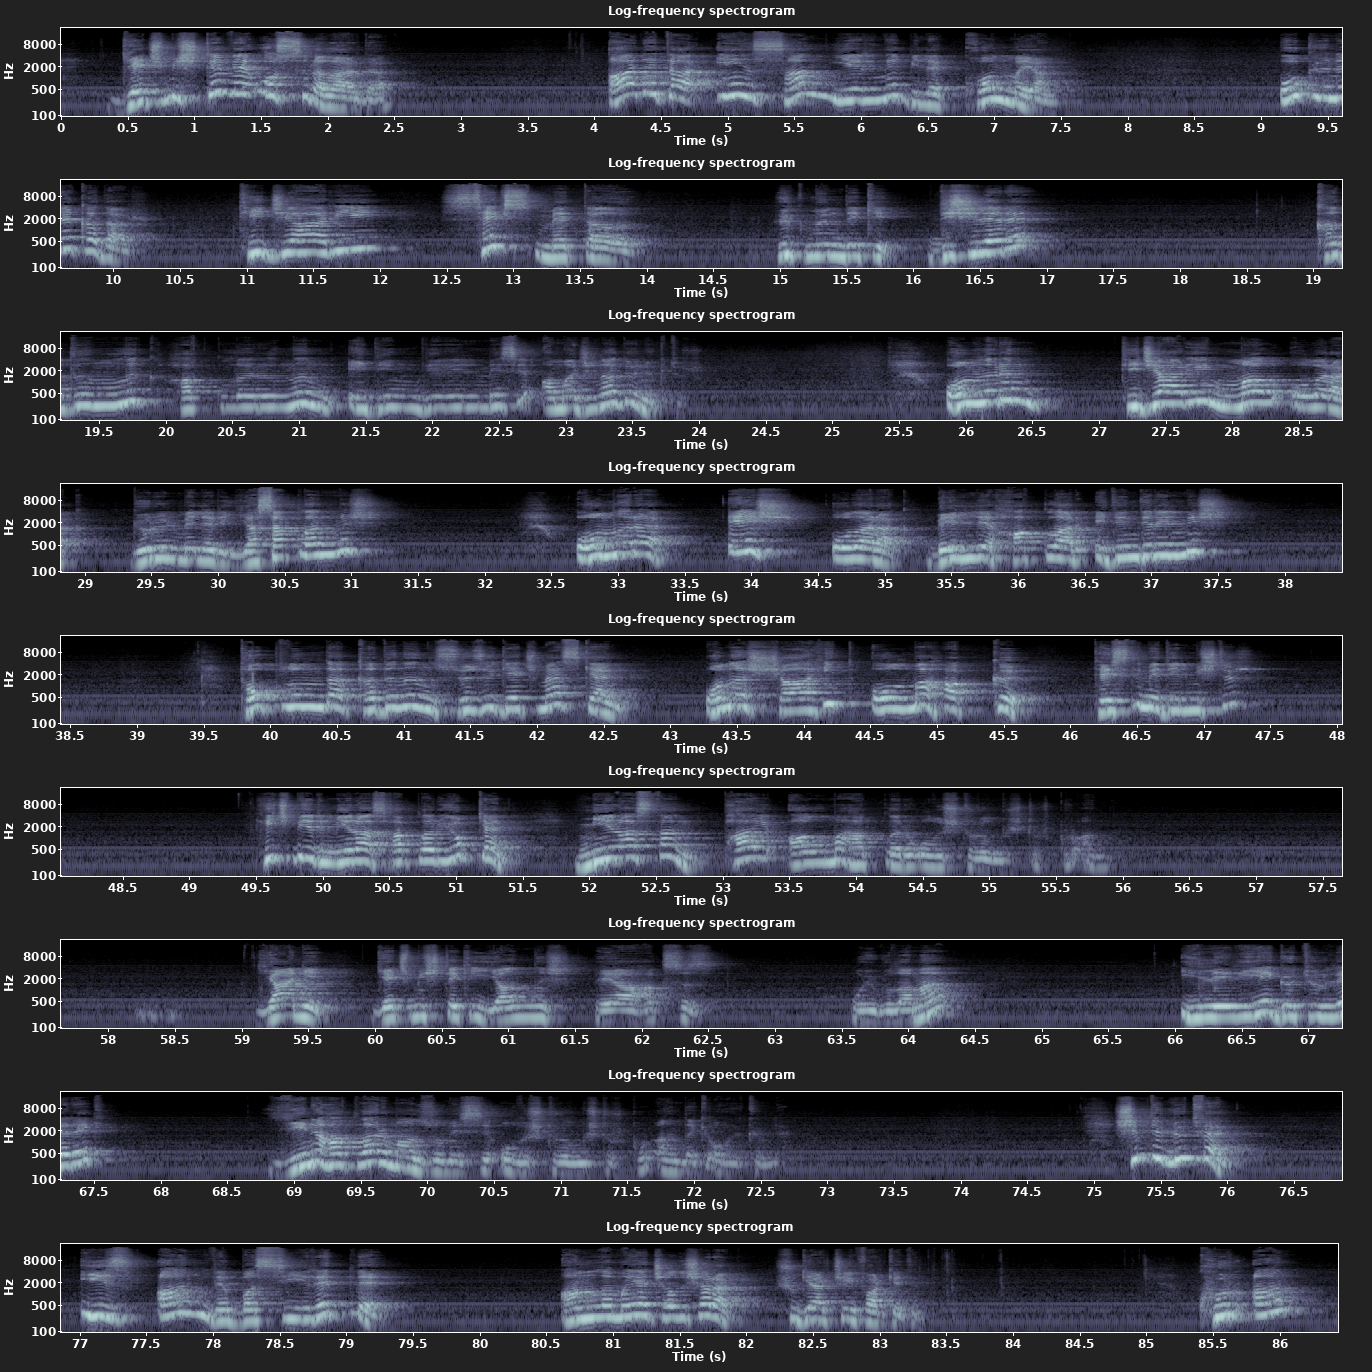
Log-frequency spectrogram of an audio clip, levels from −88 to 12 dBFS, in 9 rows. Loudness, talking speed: -20 LUFS, 55 wpm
